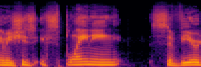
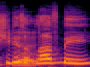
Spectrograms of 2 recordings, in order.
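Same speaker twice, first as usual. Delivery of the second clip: mock very high, tearful, sobbing voice; 11 semitones higher than usual. Retelling what a son said after he started crying: imitating someone crying. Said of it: "started crying".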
